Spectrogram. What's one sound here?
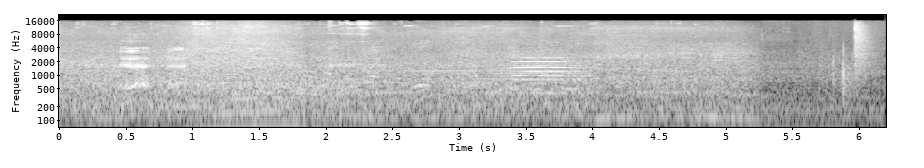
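Traffic rumbles past on a street.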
